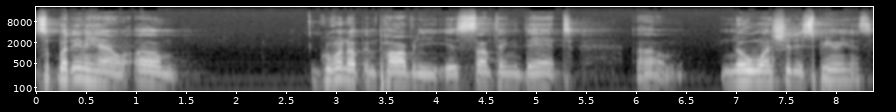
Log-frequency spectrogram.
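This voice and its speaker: Speech comes at a fairly slow pace in an Alabama accent, with ordinary pitch variation. Long pauses occur often. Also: man, fairly high pitch for a man. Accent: Southern US (Alabama). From US South, Huntsville, Alabama. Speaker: inner-city learning center director. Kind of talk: interview. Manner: loud.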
